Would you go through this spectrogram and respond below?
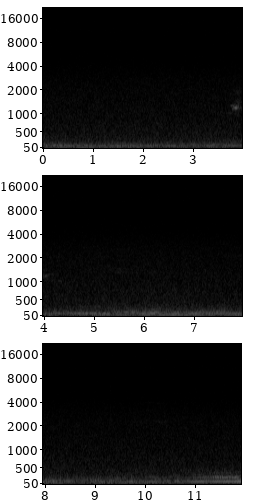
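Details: Very quiet low rumble and faint hiss, with no animal voice audible.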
